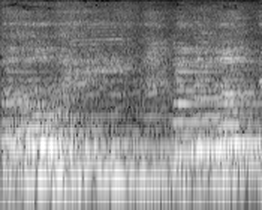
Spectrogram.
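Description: Live concert music through a stage PA: voices singing held, sustained notes over a backing band.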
